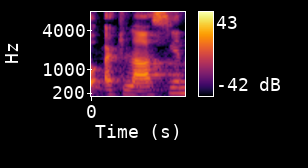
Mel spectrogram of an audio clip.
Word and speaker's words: Atlassian: ठीक है, तो वो कंपनी है नन अदर देन एटलासियन। ठीक है, अब हो सकता है मेरा प्रोनाउंसिएशन थोड़ा सा अलग हो, कुछ लोग इसको अटलासियन भी बोलते हैं, कुछ लोग एटलासियन भी बोलते हैं, तो यार वहां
